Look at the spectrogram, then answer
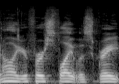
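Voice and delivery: ordinary talk

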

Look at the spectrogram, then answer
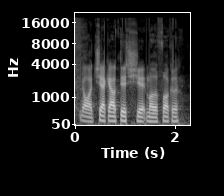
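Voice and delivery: put-on New York accent. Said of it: "It's his New York accent".

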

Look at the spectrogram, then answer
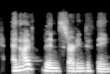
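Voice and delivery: ordinary delivery

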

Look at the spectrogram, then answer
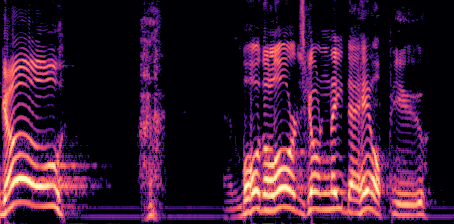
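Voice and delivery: dry, mocking, sarcastic, drawn-out delivery. Retelling Saul sending David off to fight: imitating Saul's sarcasm. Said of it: "I can almost hear the sarcasm at the end of that from Saul".

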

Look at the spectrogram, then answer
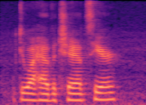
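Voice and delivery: ordinary delivery

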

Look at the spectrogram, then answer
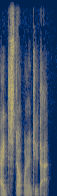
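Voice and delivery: ordinary delivery

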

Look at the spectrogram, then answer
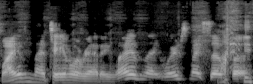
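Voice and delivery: high, demanding yelling. Retelling designers yelling at the carpenters: imitating someone yelling. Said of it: "yelling at the carpenters".

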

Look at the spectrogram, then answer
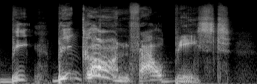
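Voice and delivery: very high, raw, rasping, swooping scream. Tabletop player acting out his character Urpax confronting a beast, Urpax screaming. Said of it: "starts screaming".

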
